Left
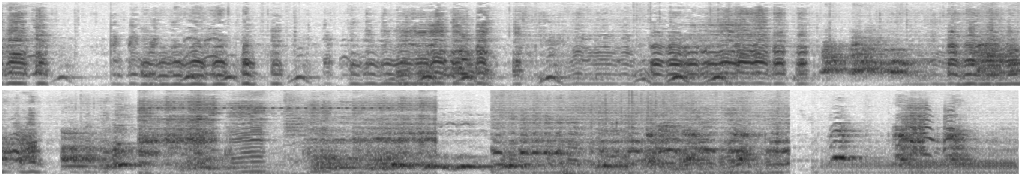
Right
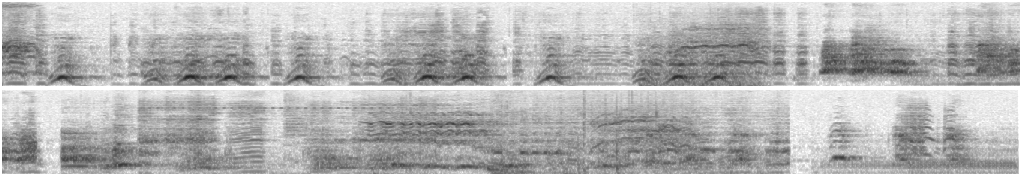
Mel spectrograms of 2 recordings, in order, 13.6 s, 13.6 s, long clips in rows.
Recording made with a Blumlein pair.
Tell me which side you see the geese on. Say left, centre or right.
left.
